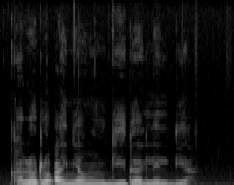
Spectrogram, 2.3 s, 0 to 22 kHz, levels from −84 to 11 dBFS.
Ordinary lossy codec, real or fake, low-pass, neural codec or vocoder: none; real; none; none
